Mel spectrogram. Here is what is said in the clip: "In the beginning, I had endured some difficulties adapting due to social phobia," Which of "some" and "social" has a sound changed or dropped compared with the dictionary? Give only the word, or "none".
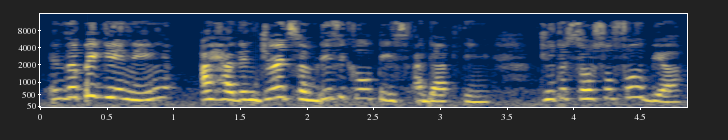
social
